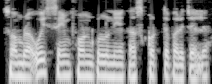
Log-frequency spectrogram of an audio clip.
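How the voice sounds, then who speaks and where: A man giving a design tutorial, speaking softly close to the microphone and thinking aloud with many fillers. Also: mid-range voice, little pitch movement, fast, dry recording. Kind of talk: live screen-recorded tutorial.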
